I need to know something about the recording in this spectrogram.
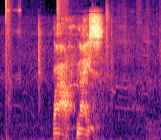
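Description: A young man exclaims loudly, close to a microphone.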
